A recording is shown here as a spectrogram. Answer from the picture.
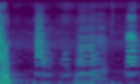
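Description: Car horns honking in three short blasts, about two-thirds of a second apart, after a loud sharp hit right at the start.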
